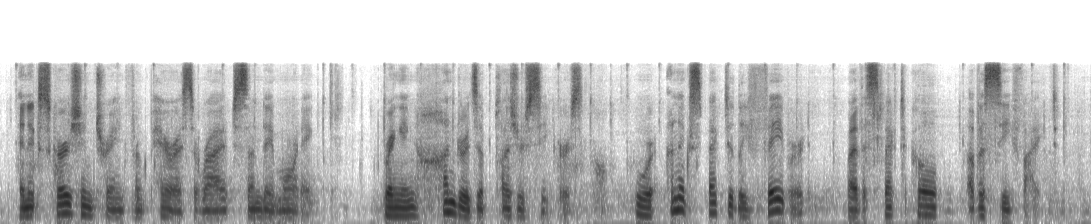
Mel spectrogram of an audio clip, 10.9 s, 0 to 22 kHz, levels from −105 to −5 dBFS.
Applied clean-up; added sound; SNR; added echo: neural separator model SepFormer DNS4.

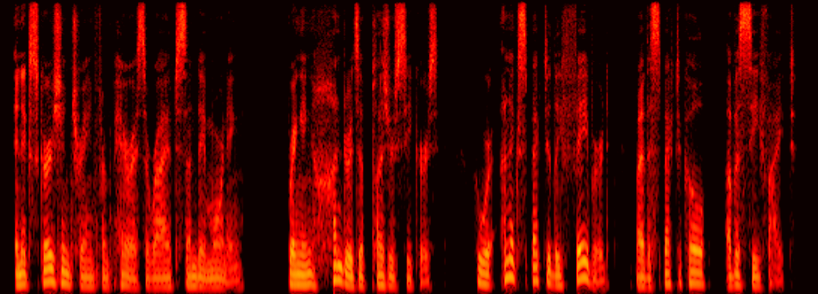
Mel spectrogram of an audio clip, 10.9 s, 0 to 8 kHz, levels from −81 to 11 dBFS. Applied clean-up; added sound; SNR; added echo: none; none; none; none.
